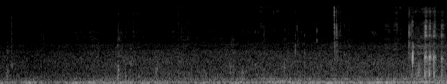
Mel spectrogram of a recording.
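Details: Low rumbling background noise with scattered scrapes and chewing-like clicks; no animal voice heard.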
